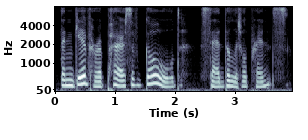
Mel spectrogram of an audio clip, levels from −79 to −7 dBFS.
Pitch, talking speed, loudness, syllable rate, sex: 200 Hz, 165 wpm, -17 LUFS, 4.1 syllables/s, female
